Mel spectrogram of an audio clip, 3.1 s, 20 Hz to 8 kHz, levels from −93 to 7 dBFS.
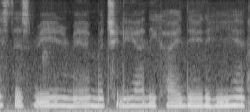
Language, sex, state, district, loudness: Hindi, female, Assam, Kamrup Metropolitan, -13 LUFS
